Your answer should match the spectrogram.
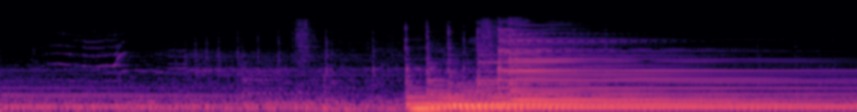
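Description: Acoustic guitar: a chord rings and fades, then a new chord is strummed about two seconds in and left to ring out. A brief wavering high squeak sounds early on.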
